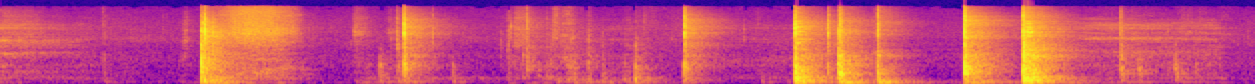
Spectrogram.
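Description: Plastic parts knock and click as they are fitted together.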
